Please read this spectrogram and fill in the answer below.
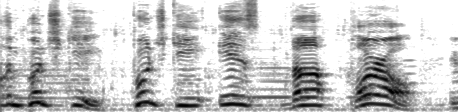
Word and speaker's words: Pączki: We call them Pączki.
